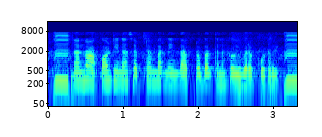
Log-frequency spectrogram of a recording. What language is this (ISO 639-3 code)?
kan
